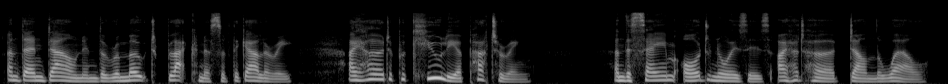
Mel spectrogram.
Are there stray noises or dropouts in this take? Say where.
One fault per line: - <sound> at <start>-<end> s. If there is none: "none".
none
